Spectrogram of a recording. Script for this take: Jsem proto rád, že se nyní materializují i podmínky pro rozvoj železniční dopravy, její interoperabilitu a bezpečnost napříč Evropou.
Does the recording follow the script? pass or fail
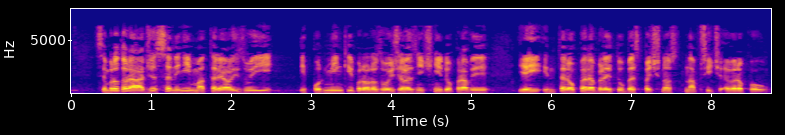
pass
